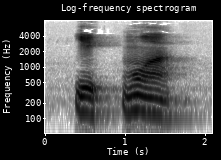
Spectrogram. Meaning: solar system
- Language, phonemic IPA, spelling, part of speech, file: Mon, /lyɛ̀hstaŋoa/, လျးတ္ၚဲ, noun, Mnw-လျးတ္ၚဲ2.wav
